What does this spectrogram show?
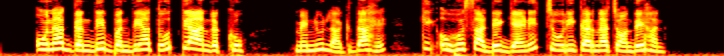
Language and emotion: Punjabi, fearful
